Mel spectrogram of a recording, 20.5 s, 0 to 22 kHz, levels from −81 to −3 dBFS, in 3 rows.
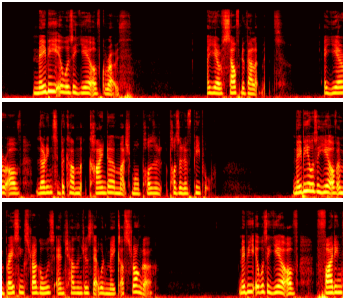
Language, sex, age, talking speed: English, female, 10-29, 130 wpm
